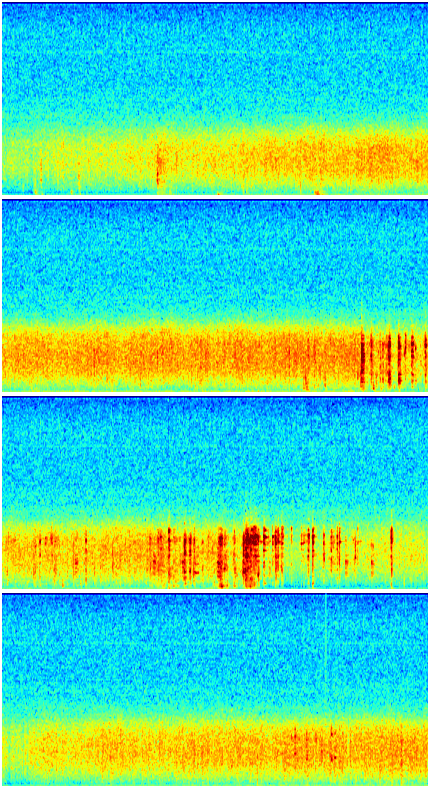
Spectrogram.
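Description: A steady hiss with a low hum under it. About halfway through, and again two-thirds of the way in, there are brief clusters of clicks and knocks as gear is handled and shifted in a wooden boat.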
